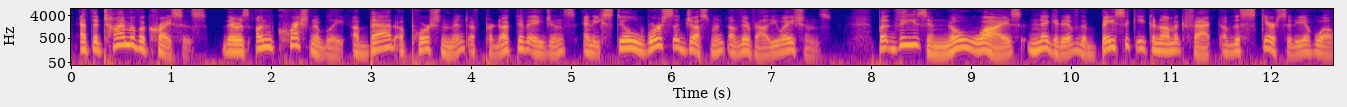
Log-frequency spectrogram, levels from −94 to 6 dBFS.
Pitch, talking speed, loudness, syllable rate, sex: 150 Hz, 180 wpm, -21 LUFS, 5.6 syllables/s, male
